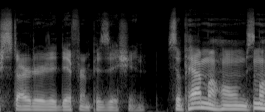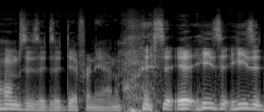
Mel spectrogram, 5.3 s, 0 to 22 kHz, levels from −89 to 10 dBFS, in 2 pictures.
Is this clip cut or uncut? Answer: cut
